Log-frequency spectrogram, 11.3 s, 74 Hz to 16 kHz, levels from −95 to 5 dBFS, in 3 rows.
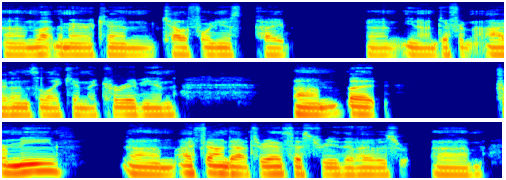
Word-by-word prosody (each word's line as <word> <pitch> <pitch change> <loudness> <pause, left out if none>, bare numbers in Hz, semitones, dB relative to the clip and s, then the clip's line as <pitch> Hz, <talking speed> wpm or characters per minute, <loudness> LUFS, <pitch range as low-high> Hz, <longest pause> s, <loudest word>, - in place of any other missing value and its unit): um, 105 -1 -3
Latin 110 0 0
America 105 0 -2
and 100 0 -3
California 105 0 -1
s 100 - -9 0.2
type, 100 0 -4 0.6
um, 100 -1 -6
you 110 - -2
know, 100 -1 -2
different 105 0 -6
islands 105 -2 -1
like 100 0 -4
in 100 -1 -3
the 100 - -6
Caribbean. 105 -1 -1 0.9
Um, 105 +2 +2
but 110 -2 +5 0.9
for 130 - 0
me, 145 +4 +8 0.6
um, 105 -3 +1
I 125 - +4
found 120 -1 +4
out 110 -2 +3
through 115 0 +2
ancestry 110 -2 0
that 105 0 -3
I 105 0 0
was 105 +1 -3
re - - -16 0.2
um, 105 -1 -3
105 Hz, 165 wpm, -23 LUFS, 105-110 Hz, 0.9 s, me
